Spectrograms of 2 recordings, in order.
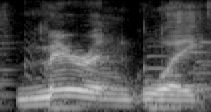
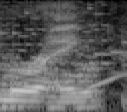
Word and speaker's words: Meringue: off we are in marangu clouds No I know that's not how it's pronounced it's mering um but before anyone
